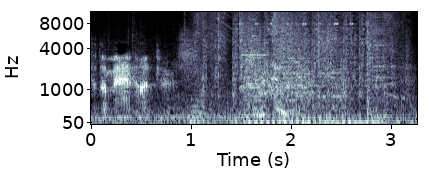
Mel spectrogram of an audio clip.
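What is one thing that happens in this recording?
An energy blast crackles and roars.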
